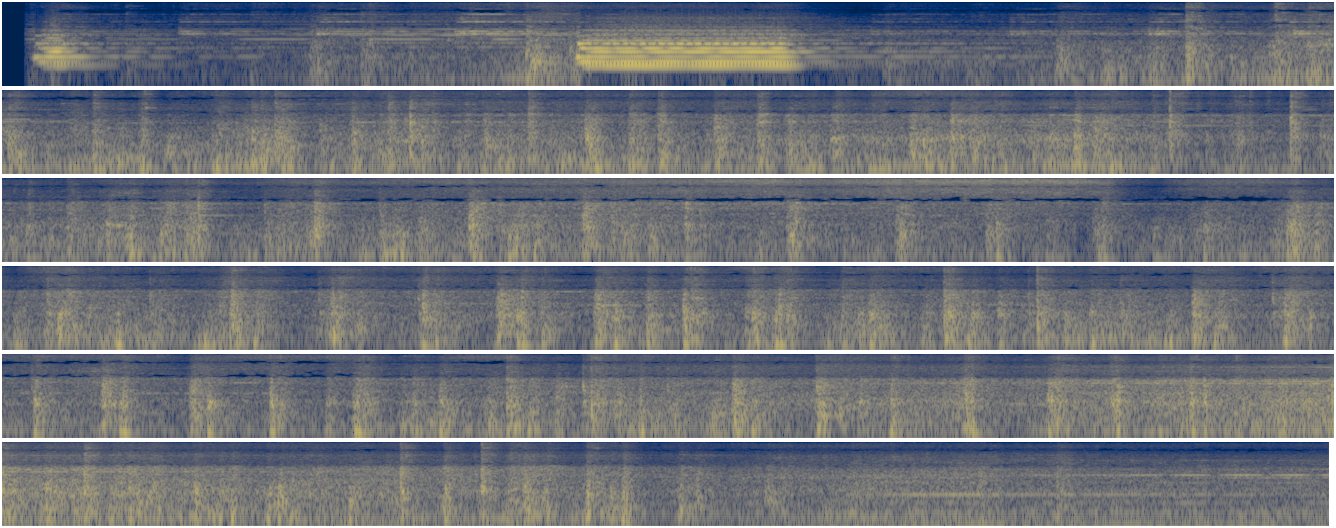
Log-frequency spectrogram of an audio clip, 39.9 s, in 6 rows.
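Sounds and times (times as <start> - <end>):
train horn blast: 0.1 - 1.0, 2.8 - 5.0, 37.7 - 39.9
wheels clacking over rail joints: 0.6 - 3.1, 5.1 - 37.8.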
